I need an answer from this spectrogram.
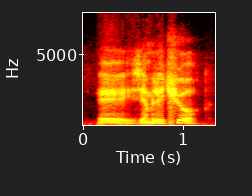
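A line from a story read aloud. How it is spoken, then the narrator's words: Hoarse whisper. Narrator (Russian): засипел шепотом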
